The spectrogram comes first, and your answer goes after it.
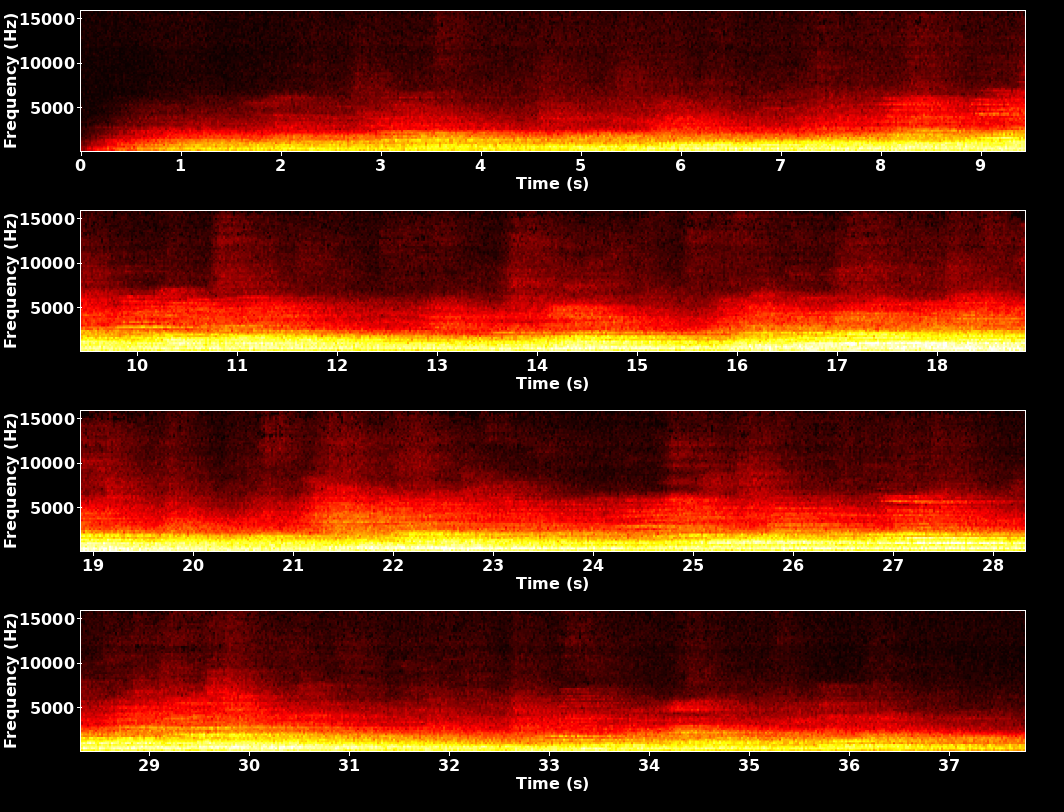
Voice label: Children Talking In Heavy Reverb Eerie Drone; Hollywood Edge; sound designer's toolkit v2

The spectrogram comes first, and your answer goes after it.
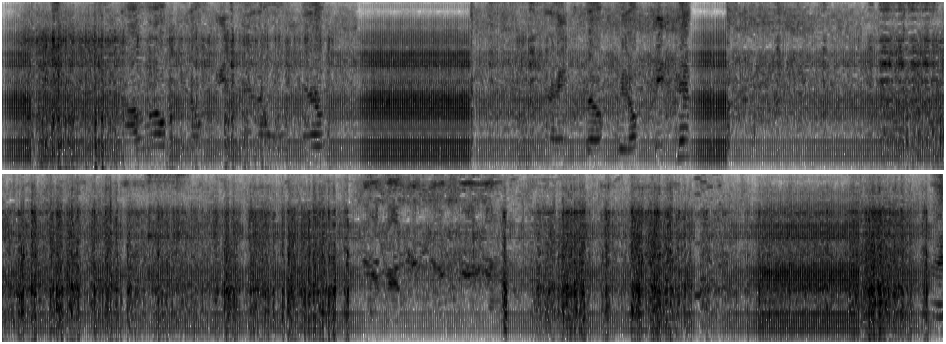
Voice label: police radio; DeadFright

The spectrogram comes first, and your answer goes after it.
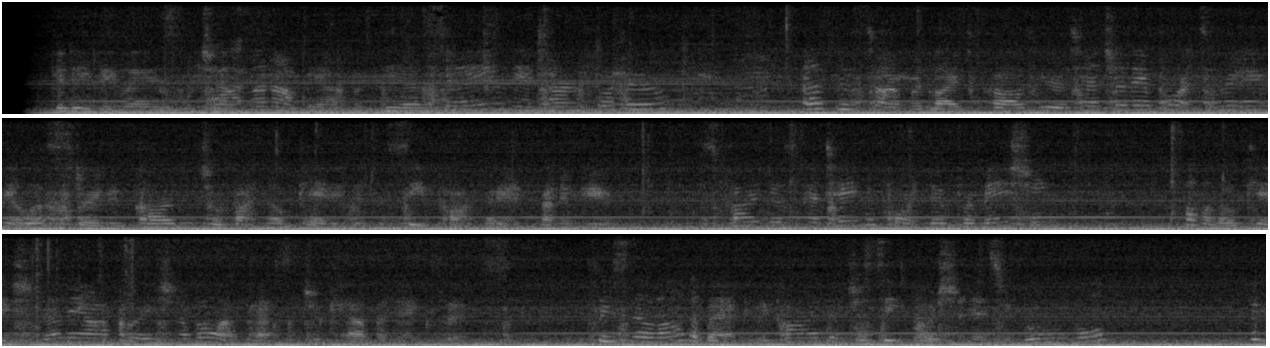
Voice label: Plane Cabine staff security check; KMP Film Video Sound Effects

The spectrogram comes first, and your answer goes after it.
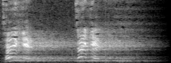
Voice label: Hockey Male "Take It"; Hockey Vocal Sounds

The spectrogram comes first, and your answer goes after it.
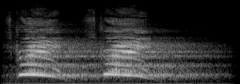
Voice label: Hockey Male "Screen"; Hockey Vocal Sounds

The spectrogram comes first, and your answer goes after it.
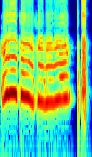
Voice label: Walkie Talkie Female Chatter; Communications; 1001 Sound Effects

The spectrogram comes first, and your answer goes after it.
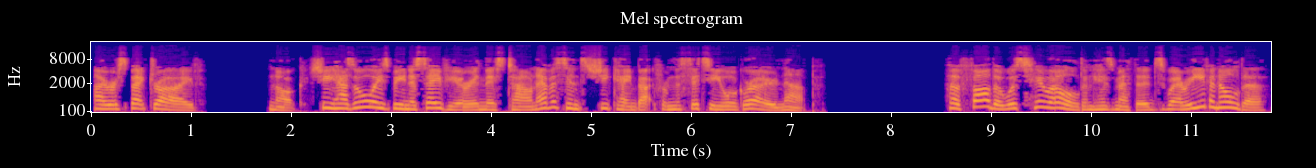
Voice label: woman; DeadFright

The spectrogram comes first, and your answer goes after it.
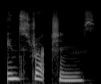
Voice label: "instructions", voice overs

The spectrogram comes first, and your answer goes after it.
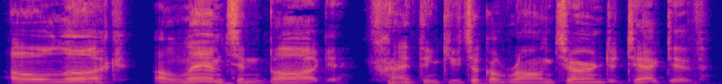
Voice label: thug inital dialogue; Pitch Black - A Detective's Demise

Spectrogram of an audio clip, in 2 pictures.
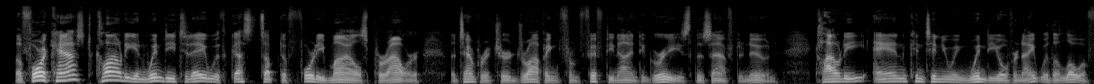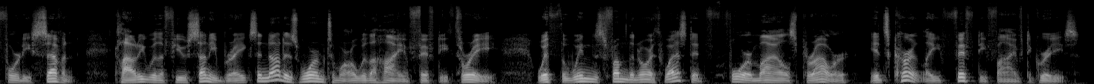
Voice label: Broadcast, Weather Generic Fall Forecast, Dry; Radio; Sound Ideas; Series 2000

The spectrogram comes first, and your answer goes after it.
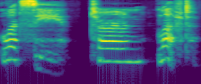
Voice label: GPS lets see left; Blind Drive

